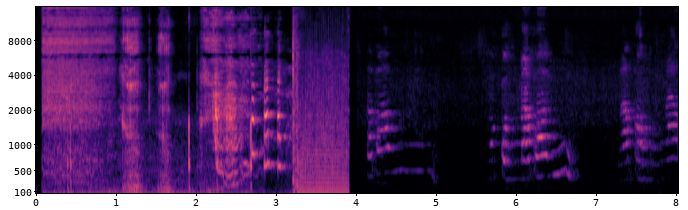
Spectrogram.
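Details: Domestic cat making weird, strained meows, three drawn-out wavering cries with rising and falling pitch, following a loud burst of music and noise.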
